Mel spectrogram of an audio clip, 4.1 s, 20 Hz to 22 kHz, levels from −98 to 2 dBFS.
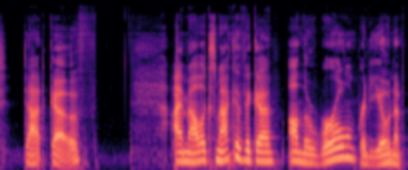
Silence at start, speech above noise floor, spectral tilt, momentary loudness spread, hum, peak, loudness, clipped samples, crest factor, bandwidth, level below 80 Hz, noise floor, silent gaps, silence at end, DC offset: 0 s; 35 dB; -5.5 dB/octave; 5 LU; none; -4 dBFS; -21 LUFS; under 0.1%; 18 dB; 16 kHz; -64 dBFS; -55 dBFS; none; 0.1 s; under 0.1%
